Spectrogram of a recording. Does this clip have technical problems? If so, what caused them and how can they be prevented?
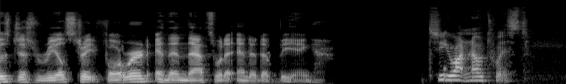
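Yes. The speech sounds watery and swirly throughout, with smeared onsets. This is likely MP3 compression, with a bit budget that fits about 64 kbps, so the encoder lets weak frequency lines flicker in and out between frames. Encoding at a higher bitrate or with a more efficient codec would prevent it.

Short chirps and bursts of noise break through at 1.21–1.24 s, 2.66–2.72 s and 4.44–4.47 s. Each is a corrupt frame decoded: flipped bits in a few compressed frames misplaced energy across frequencies, and the decoder played them anyway. Error checking that conceals damaged frames instead of decoding them would prevent it.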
